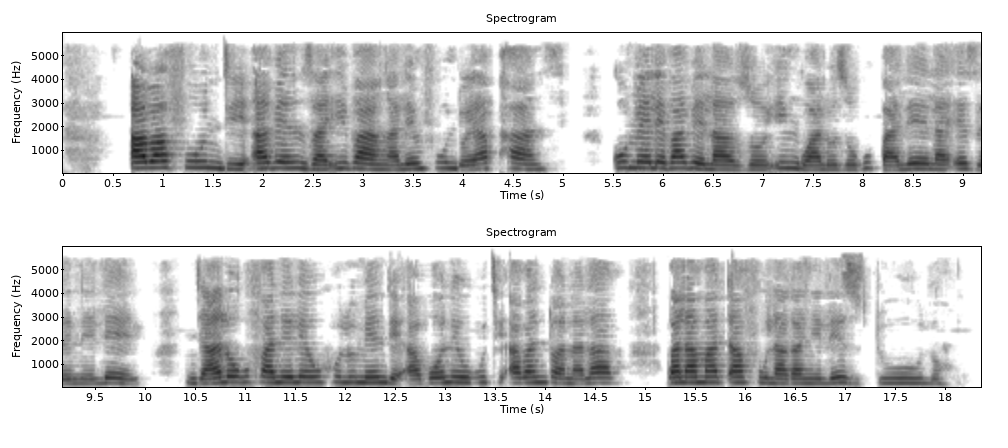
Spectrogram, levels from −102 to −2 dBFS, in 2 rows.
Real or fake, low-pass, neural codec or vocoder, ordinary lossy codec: real; 5.4 kHz; none; AAC, 24 kbps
